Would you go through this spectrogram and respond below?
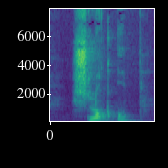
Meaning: a glutton, a pig
- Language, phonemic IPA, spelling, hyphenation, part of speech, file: Dutch, /ˈslɔk.ɔp/, slokop, slok‧op, noun, Nl-slokop.ogg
